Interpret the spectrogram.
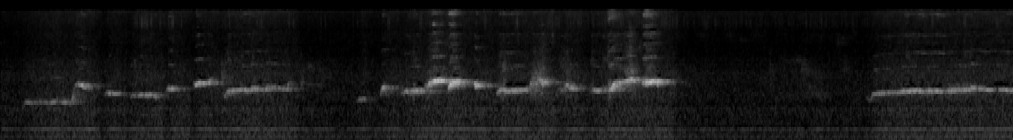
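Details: Mimicking male common starling, known for kisses, laughing, clicking, raspberries and phrases, whistles a tune: a clear warbling line climbing and dipping in short linked notes, a pause, then a further level whistle over a faint hum.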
